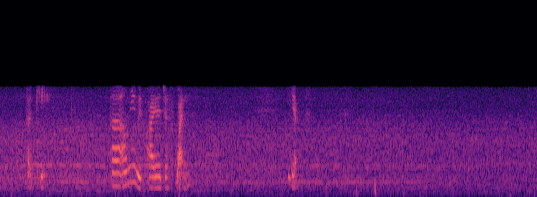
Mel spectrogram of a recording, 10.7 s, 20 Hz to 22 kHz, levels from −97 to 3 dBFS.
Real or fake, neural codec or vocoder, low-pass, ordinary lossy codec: real; none; 3.6 kHz; none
